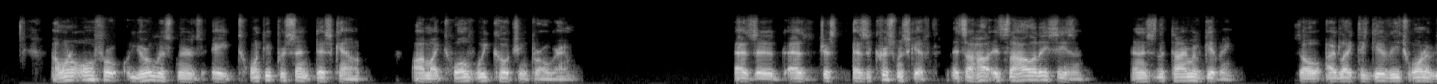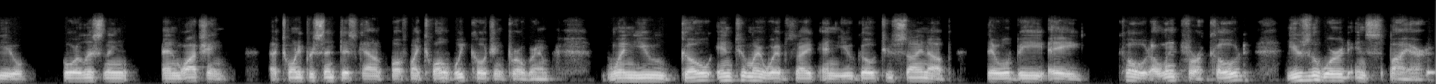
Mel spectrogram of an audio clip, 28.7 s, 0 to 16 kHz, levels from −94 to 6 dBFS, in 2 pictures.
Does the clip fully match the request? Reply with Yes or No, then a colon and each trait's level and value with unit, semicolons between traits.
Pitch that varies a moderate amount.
Yes: average, 3.6 semitones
